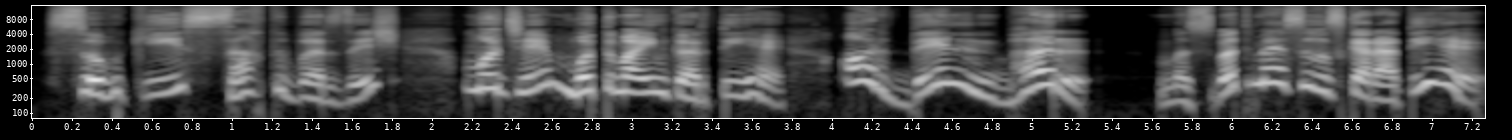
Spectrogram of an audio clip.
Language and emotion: Urdu, happy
